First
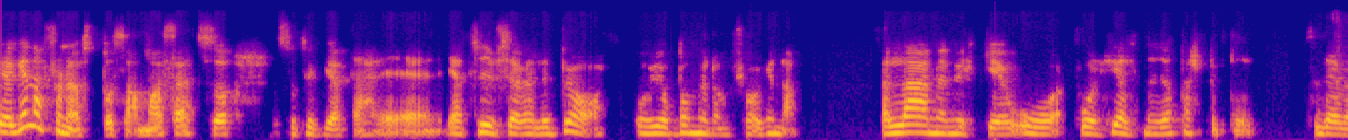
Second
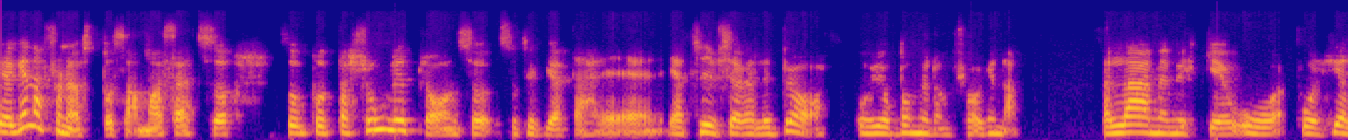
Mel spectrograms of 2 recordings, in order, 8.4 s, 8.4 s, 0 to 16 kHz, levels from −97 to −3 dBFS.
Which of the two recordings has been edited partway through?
first; 1 cut; at 1.7 s

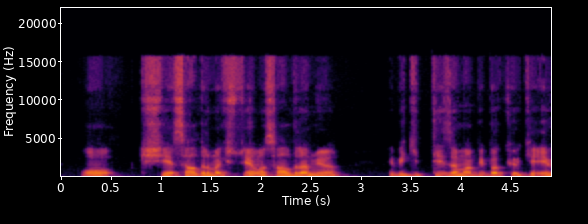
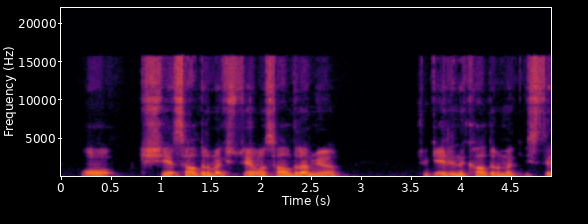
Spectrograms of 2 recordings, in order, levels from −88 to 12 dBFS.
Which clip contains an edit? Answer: first; 1 cut; at 3.1 s

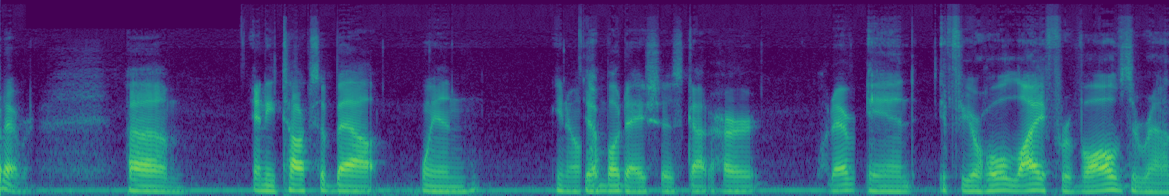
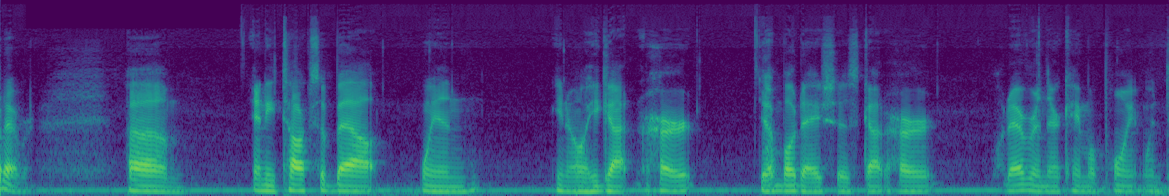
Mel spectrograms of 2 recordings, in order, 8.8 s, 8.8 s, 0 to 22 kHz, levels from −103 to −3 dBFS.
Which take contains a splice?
first; 2 cuts; at 4.3 s, 6.4 s

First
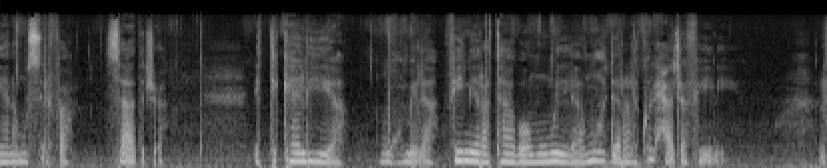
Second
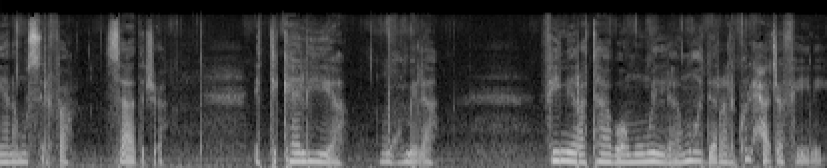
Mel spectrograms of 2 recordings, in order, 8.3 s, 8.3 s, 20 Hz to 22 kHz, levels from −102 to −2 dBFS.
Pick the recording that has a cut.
first; 1 cut; at 4.4 s

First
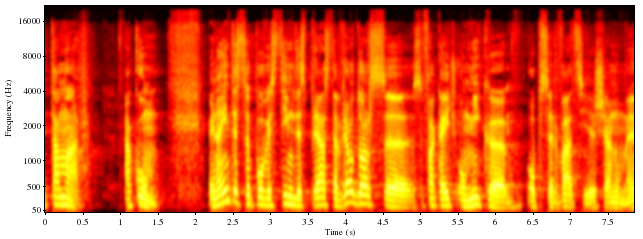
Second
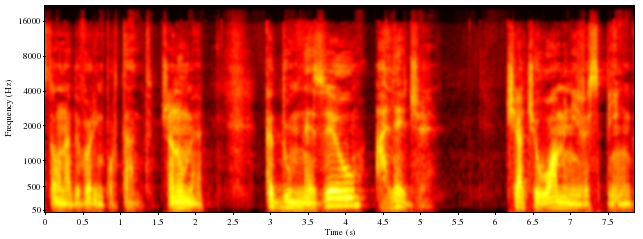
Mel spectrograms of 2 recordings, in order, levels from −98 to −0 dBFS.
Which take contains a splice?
first; 1 cut; at 4.9 s

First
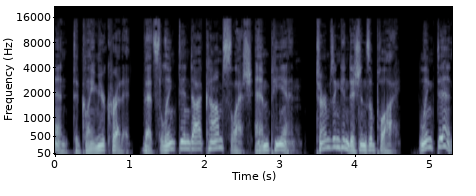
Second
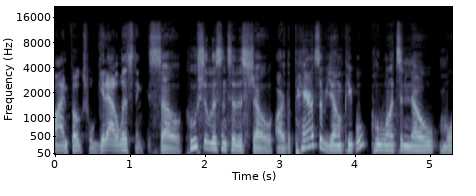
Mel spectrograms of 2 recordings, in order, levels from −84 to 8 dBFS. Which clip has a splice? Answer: second; 1 cut; at 1.2 s

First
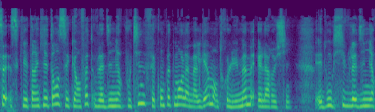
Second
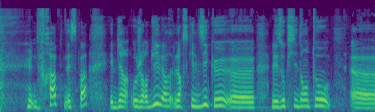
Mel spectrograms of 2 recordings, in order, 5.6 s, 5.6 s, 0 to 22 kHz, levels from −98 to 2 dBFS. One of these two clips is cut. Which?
first; 1 cut; at 4.7 s

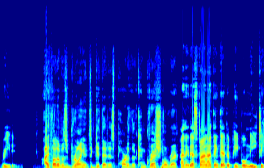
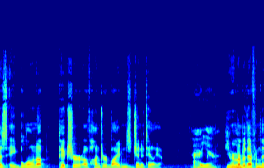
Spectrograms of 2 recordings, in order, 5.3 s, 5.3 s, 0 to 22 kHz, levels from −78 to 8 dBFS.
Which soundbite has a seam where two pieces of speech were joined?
first; 2 cuts; at 1.8 s, 3.5 s

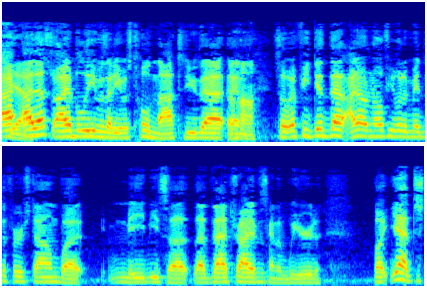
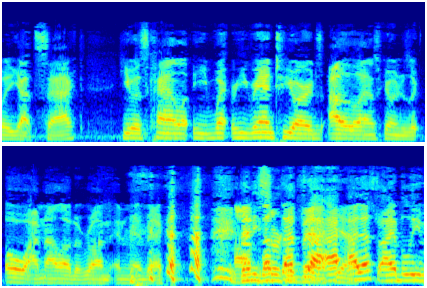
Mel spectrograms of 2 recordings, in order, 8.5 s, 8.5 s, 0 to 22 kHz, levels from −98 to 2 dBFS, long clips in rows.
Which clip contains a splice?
first; 1 cut; at 6.9 s

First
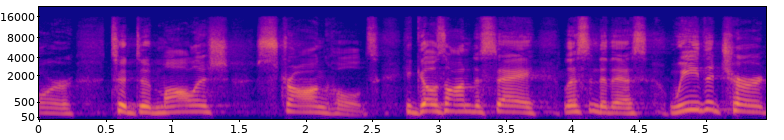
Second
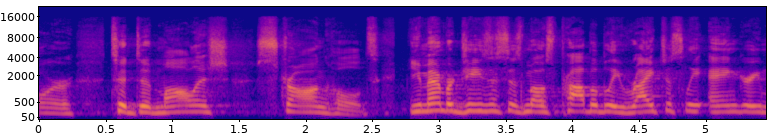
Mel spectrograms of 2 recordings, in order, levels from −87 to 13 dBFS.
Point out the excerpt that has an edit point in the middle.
second; 1 cut; at 2.7 s

